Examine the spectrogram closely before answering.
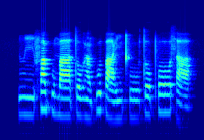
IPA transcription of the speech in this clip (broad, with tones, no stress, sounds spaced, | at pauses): β iː˨ f a˦ kʷ i˨ m aː˨ t o˨ ɣ ã˨ kʷ e˦ p aː˨ ɣ ĩ˨ kʰ uː˨ t o˦˨ pʰ oː˦ s a˨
